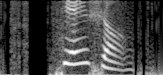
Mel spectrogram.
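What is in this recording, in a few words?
"xia1nshang", Chinese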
